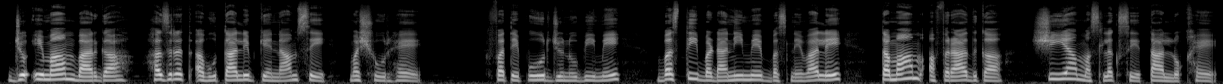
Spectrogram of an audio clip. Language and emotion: Urdu, neutral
